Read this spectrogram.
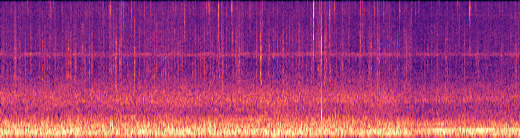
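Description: Embers of a wood fire crackle softly.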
